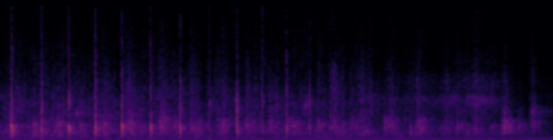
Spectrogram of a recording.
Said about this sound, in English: So let's give a round of applause for the Lord.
